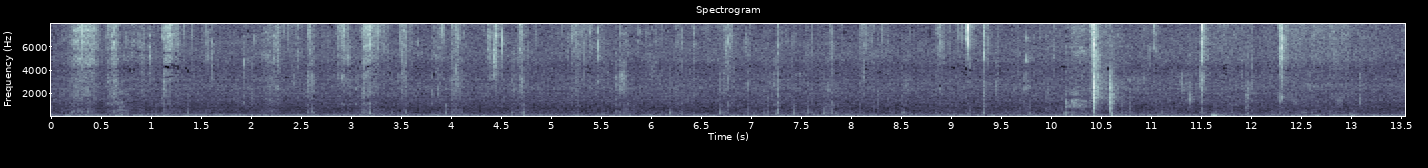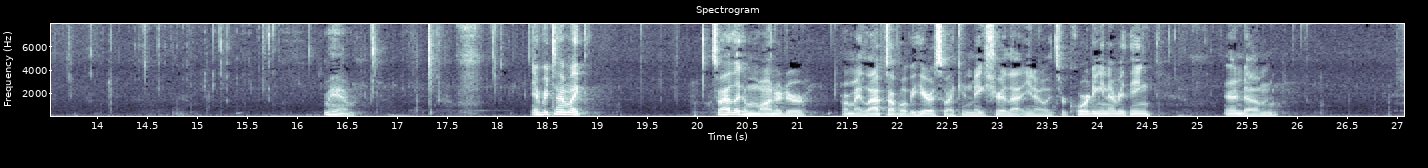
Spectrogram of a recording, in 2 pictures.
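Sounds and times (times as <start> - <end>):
person chewing noodles: 0.1 - 18.3.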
